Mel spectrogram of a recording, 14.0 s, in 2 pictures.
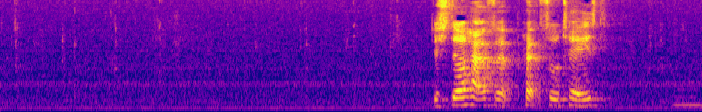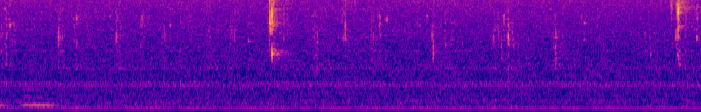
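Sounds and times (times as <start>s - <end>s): low electrical hum: 0.0s - 14.0s
mouth-closed chewing: 6.5s - 13.0s, 13.7s - 14.0s
person humming mm: 6.7s - 7.7s.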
